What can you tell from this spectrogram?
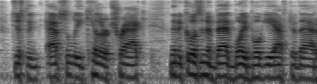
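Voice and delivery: usual speaking voice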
